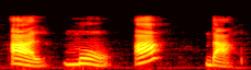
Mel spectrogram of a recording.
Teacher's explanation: O, vocal abierta, A, vocal abierta, y se van a separar. Y el silabeo sería así: al, mo, a, da. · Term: hiato simple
